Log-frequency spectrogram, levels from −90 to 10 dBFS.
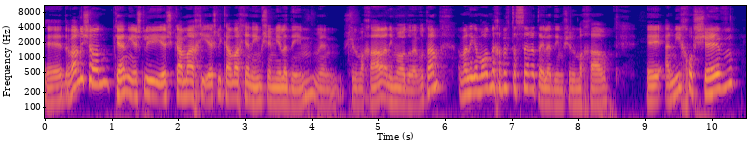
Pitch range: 125-190 Hz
